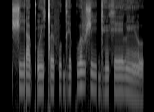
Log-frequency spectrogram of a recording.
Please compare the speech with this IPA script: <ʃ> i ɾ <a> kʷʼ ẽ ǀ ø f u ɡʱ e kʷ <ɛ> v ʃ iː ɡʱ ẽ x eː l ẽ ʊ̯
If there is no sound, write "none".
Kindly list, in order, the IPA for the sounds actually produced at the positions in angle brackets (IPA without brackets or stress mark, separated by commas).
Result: ʃ, a, œ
